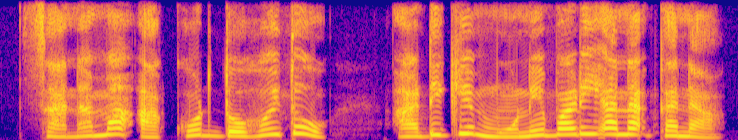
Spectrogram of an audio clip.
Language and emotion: Santali, fearful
